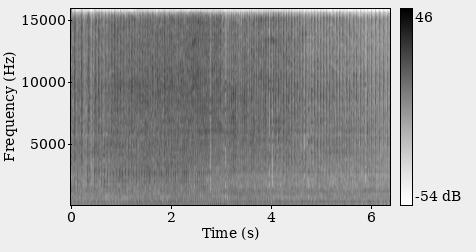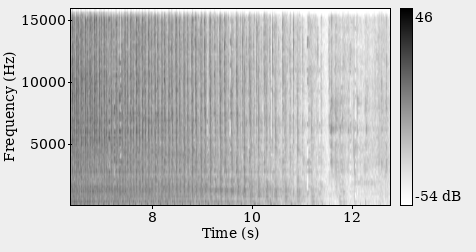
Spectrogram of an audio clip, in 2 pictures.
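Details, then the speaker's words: 1977 Agway 1500 W permanent-magnet generator, engine primed with gas down the carburetor, light plugged in: rapid, even firing about four beats a second, then dies off; runs briefly on primed fuel, light came on. "so I'm going to put a little gas down the carburetor there and see if it'll fire up here"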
